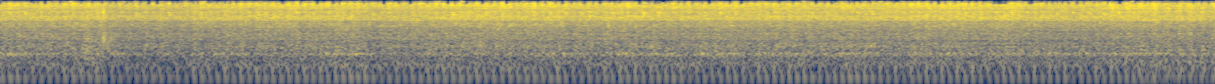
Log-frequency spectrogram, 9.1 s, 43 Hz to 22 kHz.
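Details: 1989 Hoverstar 2+2 hovercraft with BMW engine conversion, first start in the hull after the front engine mount was redone: steady, even idle with a smooth low rumble and no knocks or misses; normal idle.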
